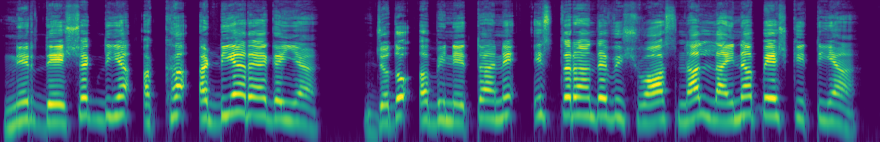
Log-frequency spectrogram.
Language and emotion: Punjabi, surprised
